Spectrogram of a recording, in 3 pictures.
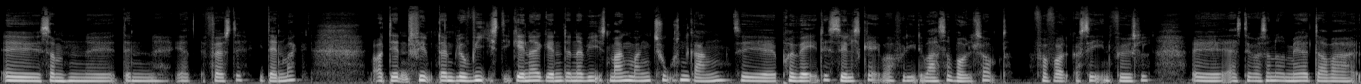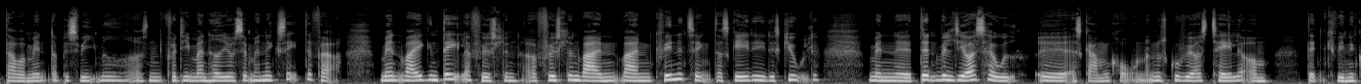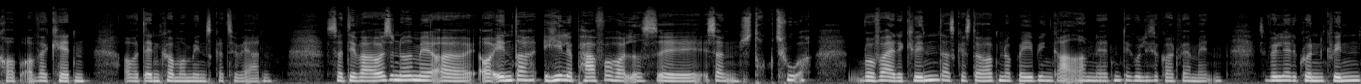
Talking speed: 220 wpm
